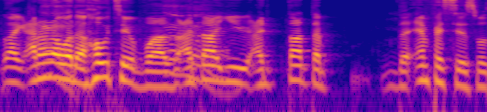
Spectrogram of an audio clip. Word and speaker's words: hotep: You know, I didn't even pronounce it that way in my head. – What did you think it said? – It was like a hot tip.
